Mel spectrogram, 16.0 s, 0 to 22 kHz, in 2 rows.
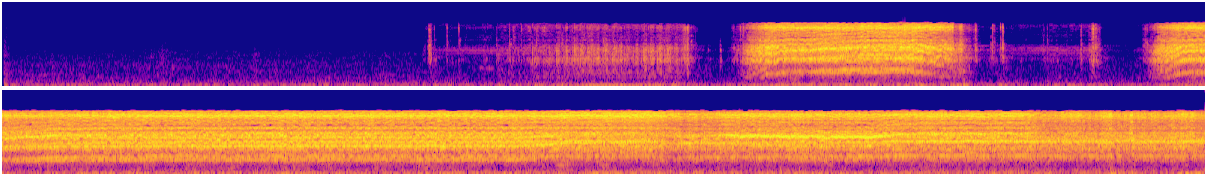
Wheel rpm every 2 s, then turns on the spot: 0, 10, 90, 70, 190, 210, 220, 230.
none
